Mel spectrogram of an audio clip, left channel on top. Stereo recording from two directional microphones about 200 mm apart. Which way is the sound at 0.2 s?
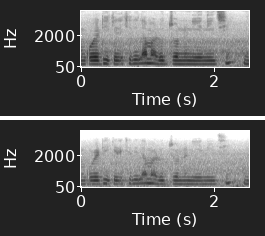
25° left (ahead or behind).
